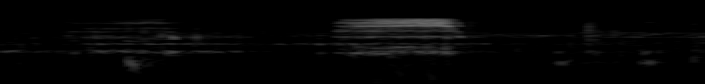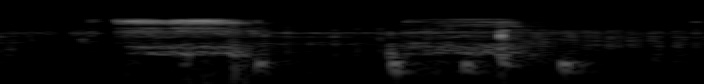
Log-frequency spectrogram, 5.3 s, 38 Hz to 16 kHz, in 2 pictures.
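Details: Owlets in a nest at about 2 AM, 10 September 2017, during mouse deliveries and pouncing; soft rasping hisses rise to two loud screechy bursts, with scuffling and tapping sounds in between.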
